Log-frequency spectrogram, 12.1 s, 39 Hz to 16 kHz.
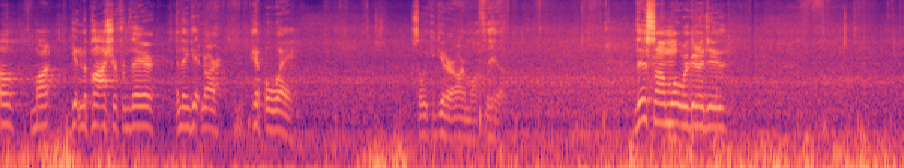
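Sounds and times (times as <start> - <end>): drum fan rumbling: 0.0 - 12.0.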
